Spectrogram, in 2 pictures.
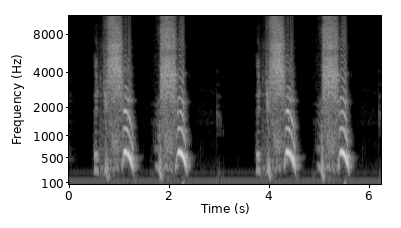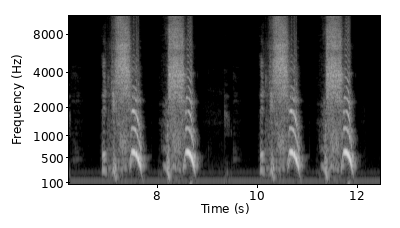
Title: Sound of Sneezing/ Zvuk kijanja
